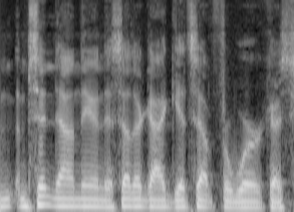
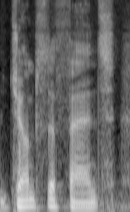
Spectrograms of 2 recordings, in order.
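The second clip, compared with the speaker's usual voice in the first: ordinary talk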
